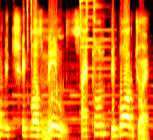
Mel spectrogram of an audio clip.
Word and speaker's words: Biparjoy: June 6 after which it was named Saturn before Joy pronounced as before Joy this is Bangla name recommended by Bangladesh means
